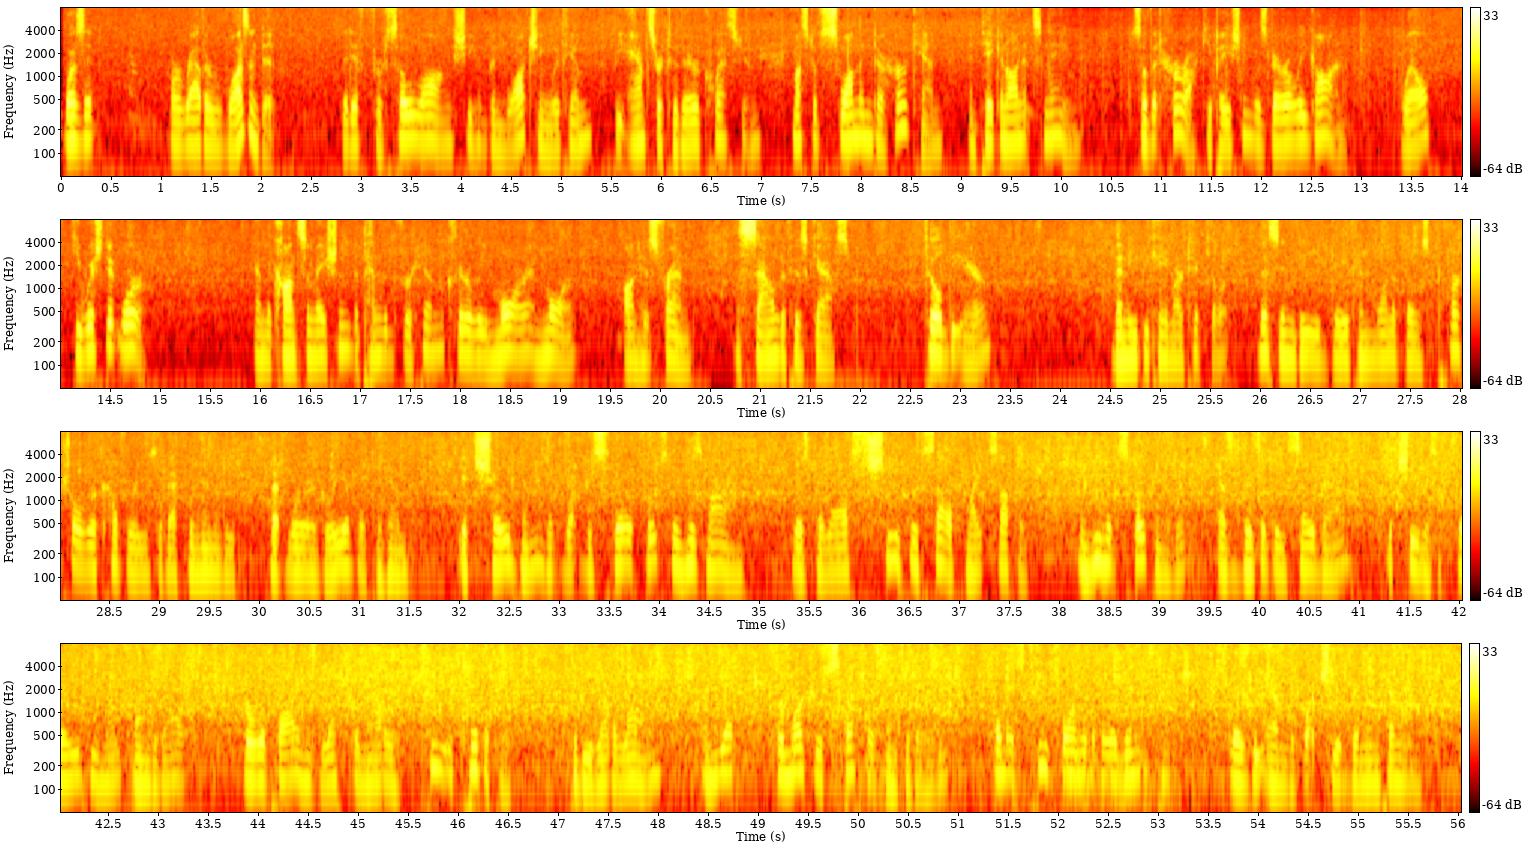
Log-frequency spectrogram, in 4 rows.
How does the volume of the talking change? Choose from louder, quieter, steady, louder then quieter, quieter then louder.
steady.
